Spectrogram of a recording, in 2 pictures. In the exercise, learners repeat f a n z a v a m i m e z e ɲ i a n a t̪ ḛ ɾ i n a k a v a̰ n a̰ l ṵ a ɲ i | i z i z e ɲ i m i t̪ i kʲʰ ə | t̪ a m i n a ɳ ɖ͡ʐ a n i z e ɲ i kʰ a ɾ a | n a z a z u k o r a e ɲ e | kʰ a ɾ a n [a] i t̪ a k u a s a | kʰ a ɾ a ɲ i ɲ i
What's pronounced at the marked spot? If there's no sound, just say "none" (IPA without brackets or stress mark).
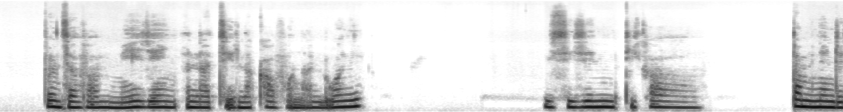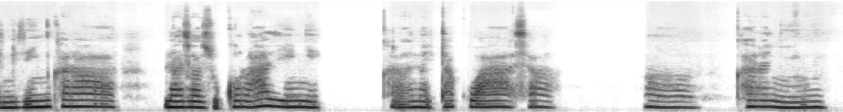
a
